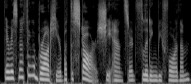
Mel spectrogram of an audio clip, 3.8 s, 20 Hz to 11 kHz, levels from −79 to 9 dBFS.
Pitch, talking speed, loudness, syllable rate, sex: 205 Hz, 205 wpm, -20 LUFS, 6.1 syllables/s, female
